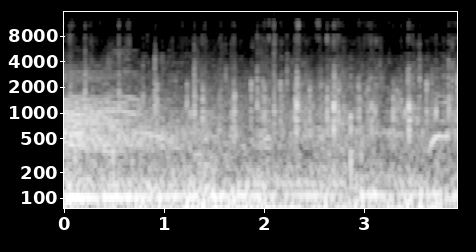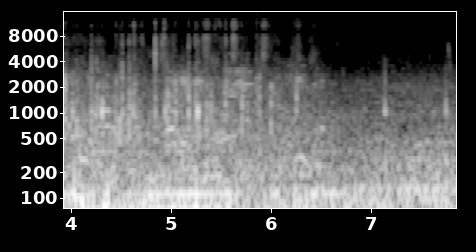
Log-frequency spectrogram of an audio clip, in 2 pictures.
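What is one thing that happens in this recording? A crowd murmurs and chatters in the open air.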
